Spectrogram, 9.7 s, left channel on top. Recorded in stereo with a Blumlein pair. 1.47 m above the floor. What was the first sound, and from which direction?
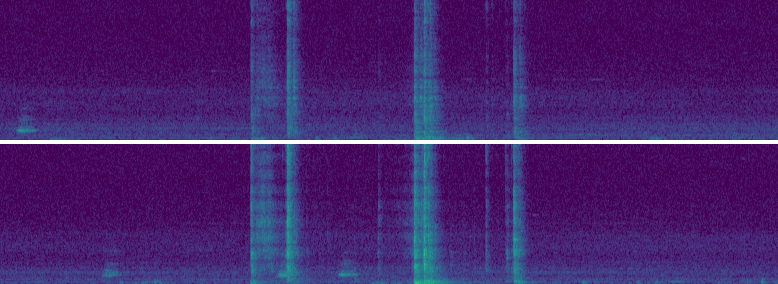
A door slam, 60° right.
